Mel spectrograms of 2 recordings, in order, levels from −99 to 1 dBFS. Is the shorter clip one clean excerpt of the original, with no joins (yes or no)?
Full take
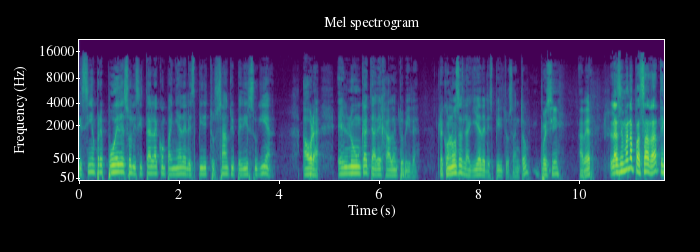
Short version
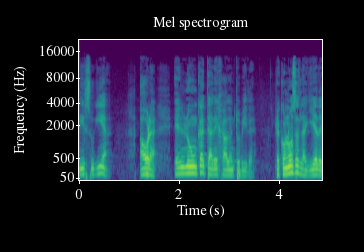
yes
